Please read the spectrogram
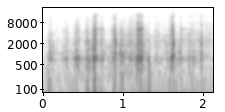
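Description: Small stones clicking and rattling against a perforated metal sand scoop as it is handled and picked through: a string of irregular sharp ticks.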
